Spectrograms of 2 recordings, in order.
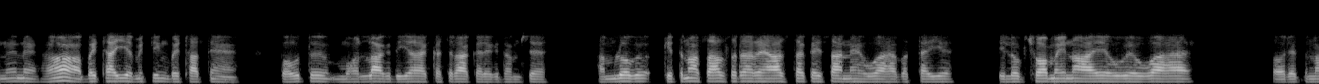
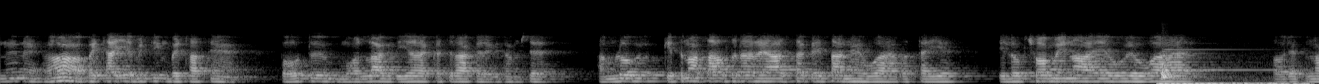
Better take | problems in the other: first | background sound (Gong); 5 dB above the speech // room echo; dies away in 0.8 s

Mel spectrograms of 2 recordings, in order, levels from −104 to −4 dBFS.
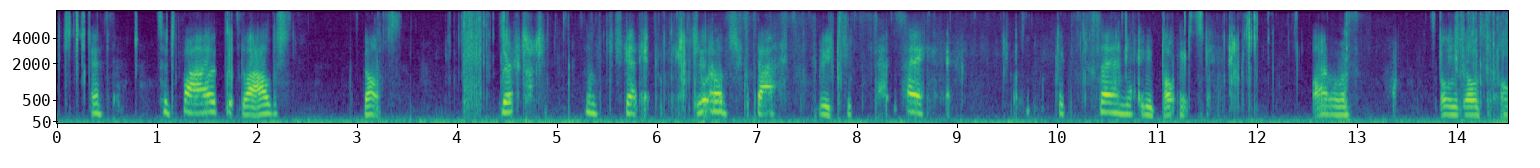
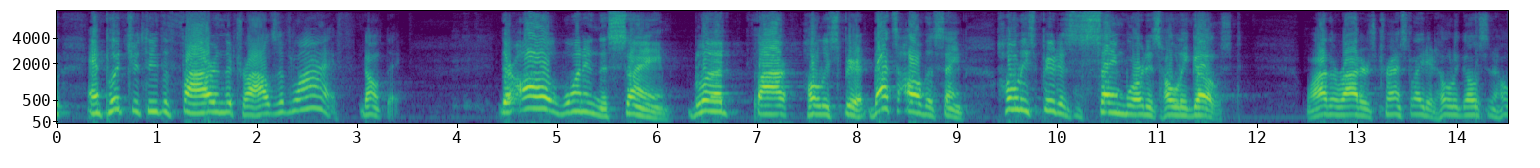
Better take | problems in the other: second | noise reduction (neural diffusion model UNIVERSE++)

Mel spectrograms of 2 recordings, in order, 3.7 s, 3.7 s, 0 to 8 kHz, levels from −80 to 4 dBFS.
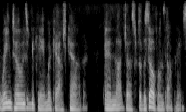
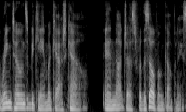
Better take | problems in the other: second | noise reduction (neural mask model Resemble Enhance denoiser)

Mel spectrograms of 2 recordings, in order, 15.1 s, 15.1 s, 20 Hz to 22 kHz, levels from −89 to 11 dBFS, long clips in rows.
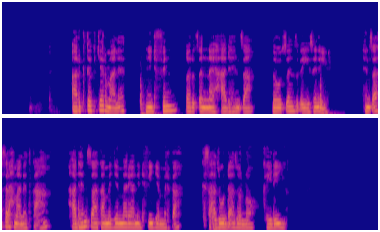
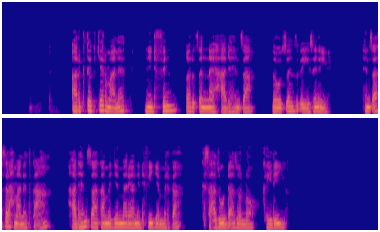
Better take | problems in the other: second | noise reduction (classical method Wiener filter)

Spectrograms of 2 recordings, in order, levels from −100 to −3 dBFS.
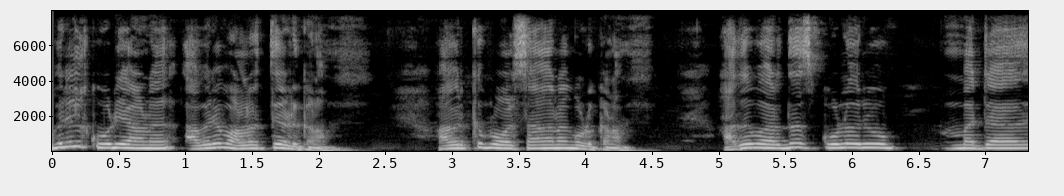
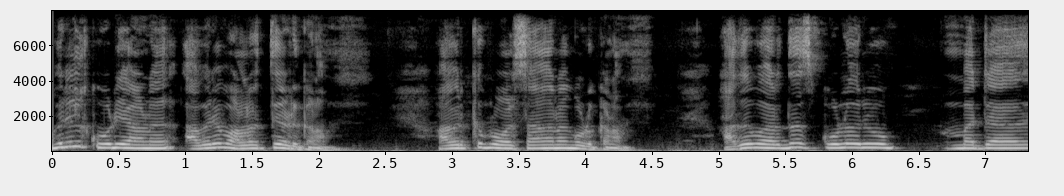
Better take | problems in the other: first | background sound (Thunder / Wind / Bird vocalization, bird call, bird song); 18 dB below the speech

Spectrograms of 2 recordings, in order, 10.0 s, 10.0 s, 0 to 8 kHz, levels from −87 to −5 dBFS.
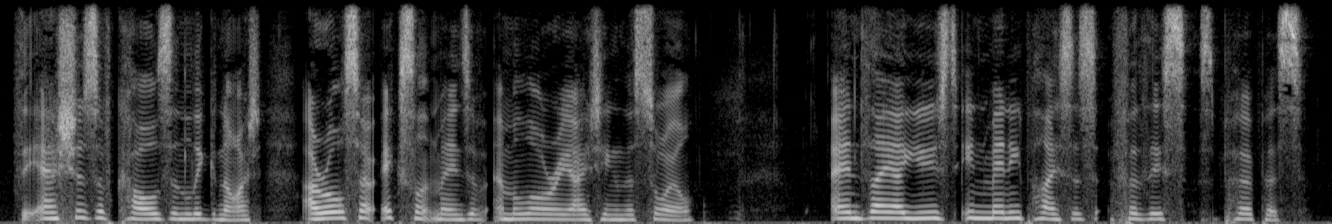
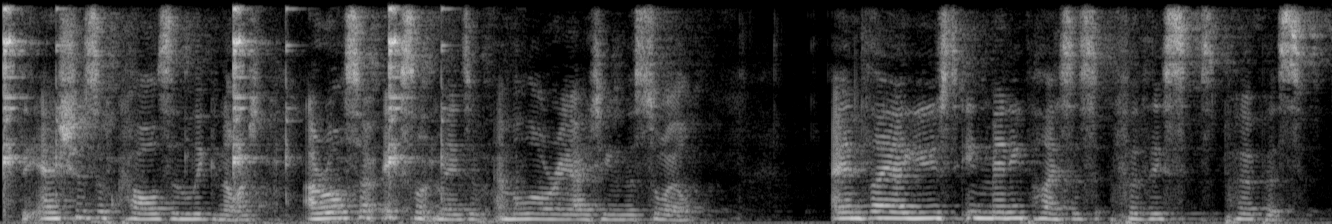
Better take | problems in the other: first | background sound (Dishes, pots, and pans); 2 dB above the speech // room echo; dies away in 0.8 s

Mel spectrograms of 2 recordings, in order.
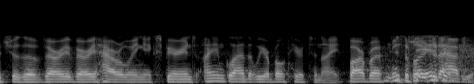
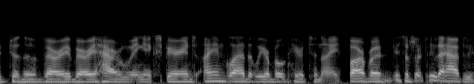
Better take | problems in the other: first | noise reduction (neural diffusion model UNIVERSE++)

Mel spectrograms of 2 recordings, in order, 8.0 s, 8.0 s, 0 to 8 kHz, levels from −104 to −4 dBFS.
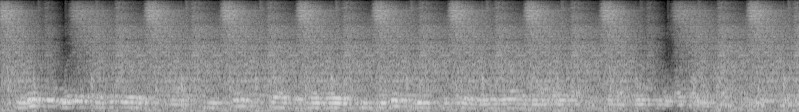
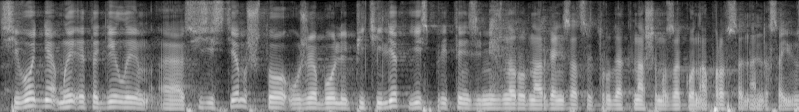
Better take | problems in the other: second | background sound (Water / Mechanisms); 2 dB below the speech // room echo; dies away in 0.8 s

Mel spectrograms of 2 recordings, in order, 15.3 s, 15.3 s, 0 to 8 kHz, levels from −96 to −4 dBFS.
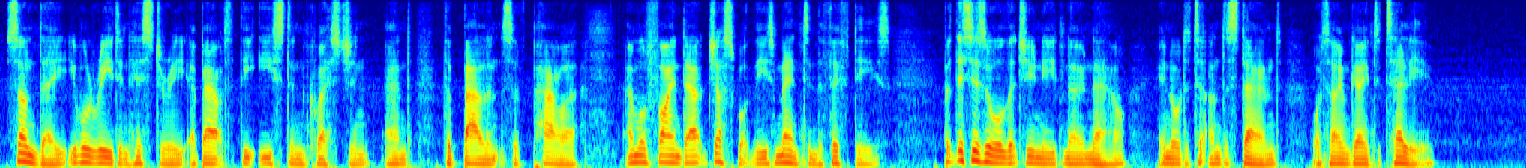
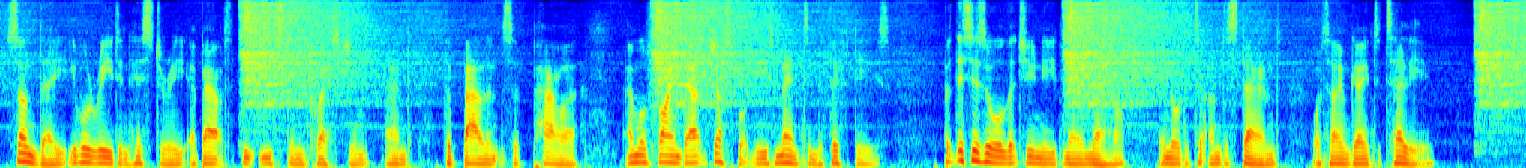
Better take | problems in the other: first | background sound (Hi-hat); 13 dB below the speech

